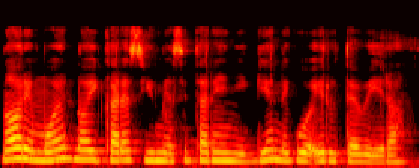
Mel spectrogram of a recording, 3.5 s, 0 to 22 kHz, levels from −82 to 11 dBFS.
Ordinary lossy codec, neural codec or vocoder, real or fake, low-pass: none; none; real; 10.8 kHz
